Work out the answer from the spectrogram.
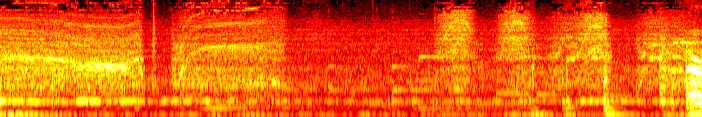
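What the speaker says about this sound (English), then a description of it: "Now I'm going to drill a hole, put in another screw." A power drill whirs in several short bursts with pauses between, fairly close, with a scraping, rasping texture as it drills a hole and drives a screw during house renovation work.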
